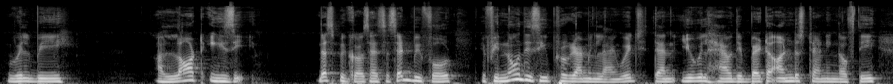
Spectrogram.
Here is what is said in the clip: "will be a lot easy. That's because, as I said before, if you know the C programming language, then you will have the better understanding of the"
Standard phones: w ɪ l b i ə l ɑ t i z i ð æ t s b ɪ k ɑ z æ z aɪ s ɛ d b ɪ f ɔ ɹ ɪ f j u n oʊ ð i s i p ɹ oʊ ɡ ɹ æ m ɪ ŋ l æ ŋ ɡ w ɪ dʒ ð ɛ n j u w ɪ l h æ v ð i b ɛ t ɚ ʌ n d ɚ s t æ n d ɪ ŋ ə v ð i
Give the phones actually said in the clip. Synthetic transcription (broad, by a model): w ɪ l b i ə l ɑ t i z i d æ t s b ɪ k ɑ z æ z aɪ s ɛ d b ɪ f ɔ ɹ ɪ f j u n oʊ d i s i p ɹ oʊ ɡ ɹ æ m ɪ ŋ l æ ŋ ɡ w ɪ dʒ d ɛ n j u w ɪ l h æ v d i b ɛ t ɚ ʌ n d ɚ s t æ n d ɪ ŋ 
